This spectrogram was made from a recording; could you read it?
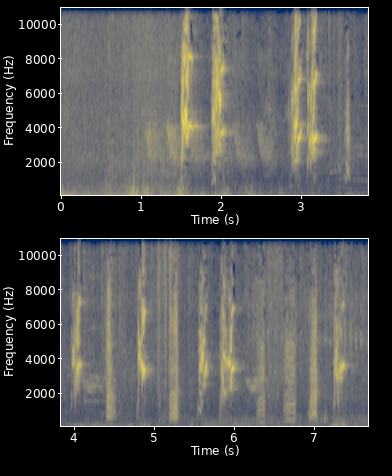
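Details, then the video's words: Tutor song for young starlings: a sparse run of sharp clicks and short whistled notes spaced under a second apart, with a few thin, higher squeaks and quiet background. "Masteran Burung Jalak Muda / Jalak Malas Bunyi Rutin Putarkan Agar Jalak Jadi Gacor"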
